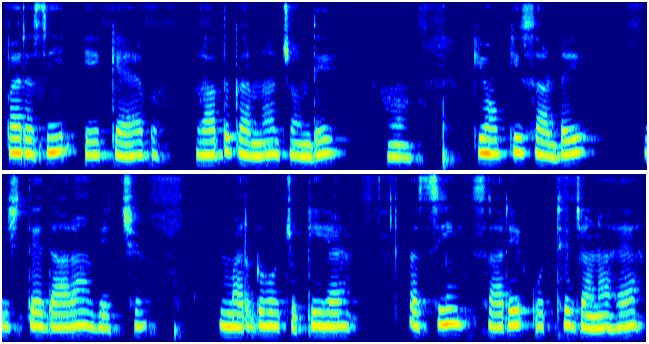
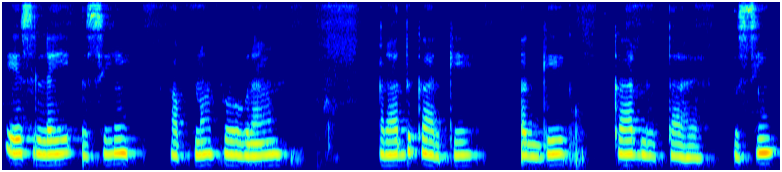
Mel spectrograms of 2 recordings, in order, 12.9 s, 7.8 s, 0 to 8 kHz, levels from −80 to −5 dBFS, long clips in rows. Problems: none marked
